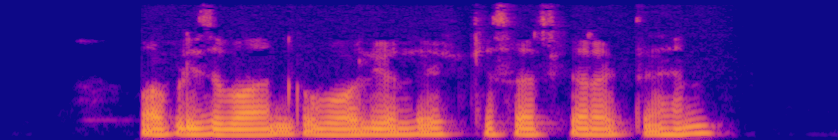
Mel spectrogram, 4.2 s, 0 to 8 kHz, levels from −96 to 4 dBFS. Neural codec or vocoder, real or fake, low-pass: none; real; 7.2 kHz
